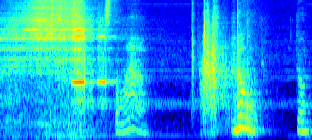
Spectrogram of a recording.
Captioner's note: pager beeps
